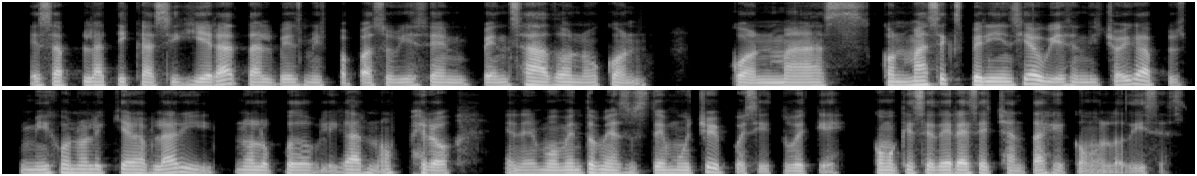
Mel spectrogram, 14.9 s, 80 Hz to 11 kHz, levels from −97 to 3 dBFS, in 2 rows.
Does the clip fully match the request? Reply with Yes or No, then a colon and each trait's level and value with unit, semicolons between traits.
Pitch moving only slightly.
Yes: narrow, 2.0 semitones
